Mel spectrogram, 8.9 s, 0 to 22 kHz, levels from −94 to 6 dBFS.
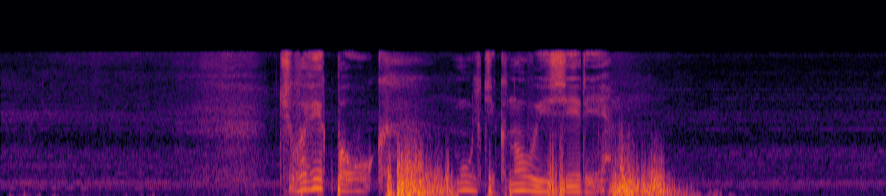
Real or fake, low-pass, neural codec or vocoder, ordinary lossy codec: real; 7.2 kHz; none; none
